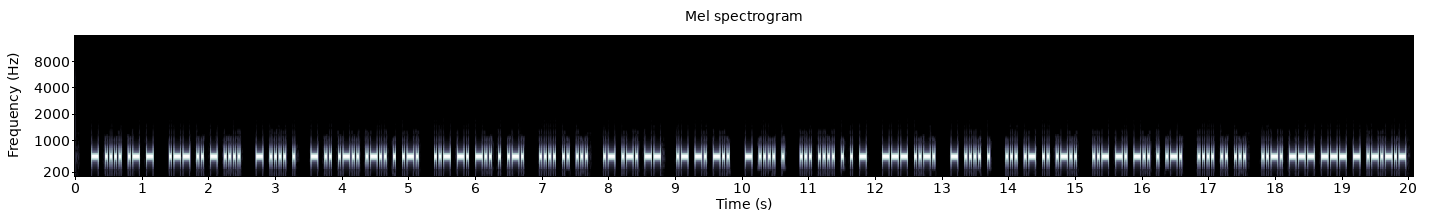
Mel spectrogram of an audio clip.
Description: Morse code, heard as a keyed tone, about 34 wpm, 600 Hz. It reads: THAT WITH THE TILLER UNDER HIS ARM AND THE SHEET OF THE SAIL UNDER HIS FOOT.
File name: the old man and the sea 2 35wpm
